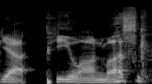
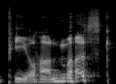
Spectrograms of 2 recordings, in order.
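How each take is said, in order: First: "Pelon" with a punchy P. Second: "Pelon" slow with a hard P; Pelon pun. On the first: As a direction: say "Pelon" slowly with a stressed P. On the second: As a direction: savour "Pelon Musk" slowly. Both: Shown as a demonstration. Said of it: "adding P in front of things".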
